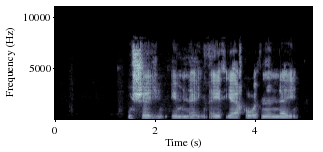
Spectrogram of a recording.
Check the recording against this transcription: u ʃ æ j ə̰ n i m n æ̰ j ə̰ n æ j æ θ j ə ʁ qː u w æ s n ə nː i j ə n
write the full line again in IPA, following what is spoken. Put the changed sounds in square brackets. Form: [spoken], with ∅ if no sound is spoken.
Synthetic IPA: u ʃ æ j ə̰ n i m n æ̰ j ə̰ n æ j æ θ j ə [ʕ] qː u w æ [θ] n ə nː [æ] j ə n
